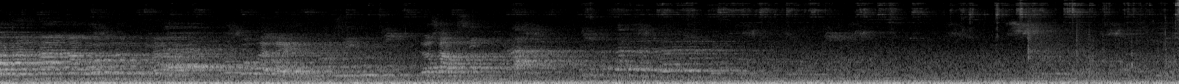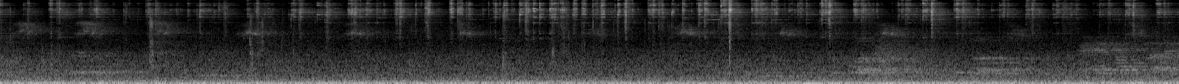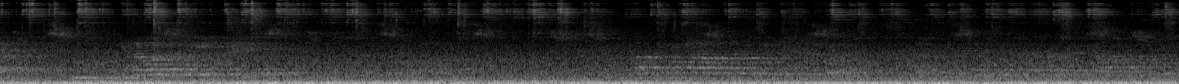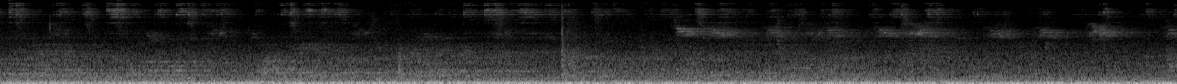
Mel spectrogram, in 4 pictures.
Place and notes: Barreiro, Portugal - Abandoned Train Station
Abandoned Train Station, large reverberant space, people passing, birds, recorded with church-audio binaurals+ zoom H4n
11 September 2013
